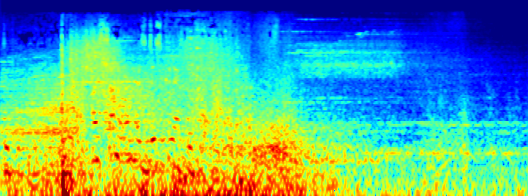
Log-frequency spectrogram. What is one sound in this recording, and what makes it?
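A triumphant victory fanfare swells and slowly fades.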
